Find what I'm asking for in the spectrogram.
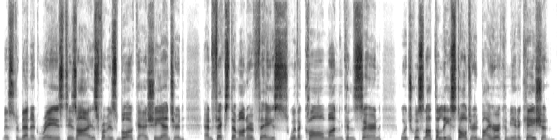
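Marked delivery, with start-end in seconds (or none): none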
